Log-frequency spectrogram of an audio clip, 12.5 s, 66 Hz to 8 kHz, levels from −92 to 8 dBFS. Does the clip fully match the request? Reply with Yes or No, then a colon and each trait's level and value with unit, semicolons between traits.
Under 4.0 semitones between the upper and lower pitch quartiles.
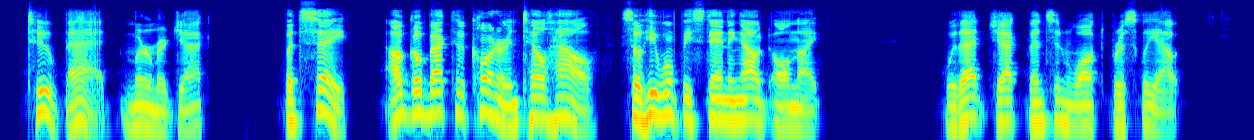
No: average, 5.3 semitones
